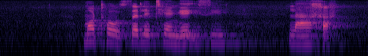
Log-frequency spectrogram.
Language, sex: Xhosa, female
